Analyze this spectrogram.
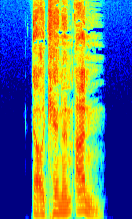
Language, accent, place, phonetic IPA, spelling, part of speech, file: German, Germany, Berlin, [ɛɐ̯ˌkɛnən ˈan], erkennen an, verb, De-erkennen an.ogg
- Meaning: inflection of anerkennen: 1. first/third-person plural present 2. first/third-person plural subjunctive I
